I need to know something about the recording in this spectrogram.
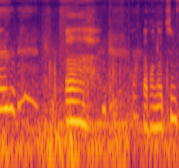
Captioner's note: sigh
